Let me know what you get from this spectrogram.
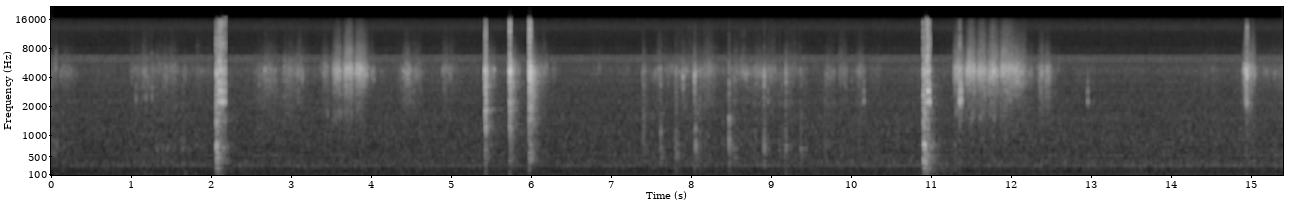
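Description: Gloved hands handling a small cardboard webcam box: about six sharp taps and knocks as it is turned over and set down, the loudest about two seconds in and near the middle, with short bursts of cardboard rubbing and sliding between them. A steady low hum runs underneath.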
